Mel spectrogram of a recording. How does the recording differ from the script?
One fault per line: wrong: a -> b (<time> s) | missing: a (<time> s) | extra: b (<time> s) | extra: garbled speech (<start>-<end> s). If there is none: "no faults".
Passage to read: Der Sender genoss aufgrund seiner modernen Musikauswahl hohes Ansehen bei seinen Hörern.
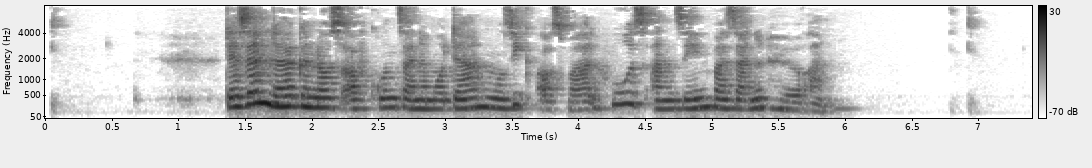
no faults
